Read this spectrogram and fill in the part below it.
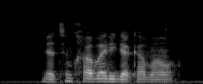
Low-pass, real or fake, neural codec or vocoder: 7.2 kHz; fake; codec, 16 kHz, 2 kbps, FunCodec, trained on LibriTTS, 25 frames a second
